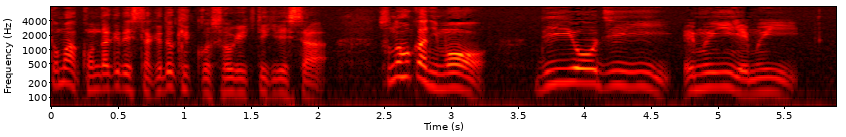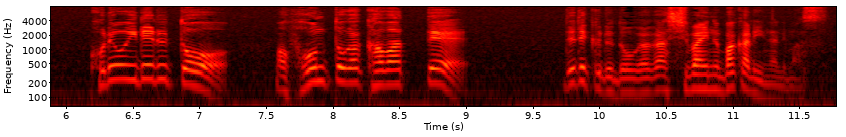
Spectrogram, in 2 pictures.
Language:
Japanese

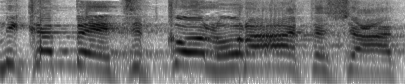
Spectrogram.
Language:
Hebrew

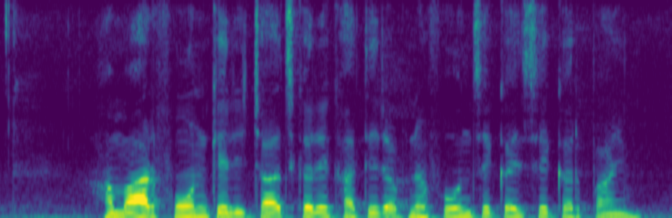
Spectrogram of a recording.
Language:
Bhojpuri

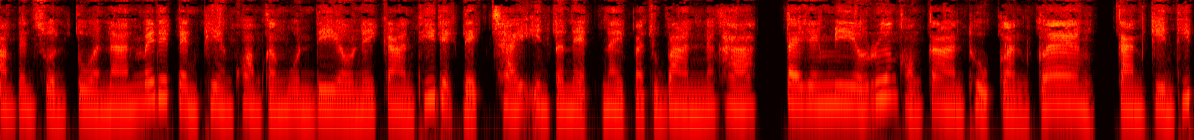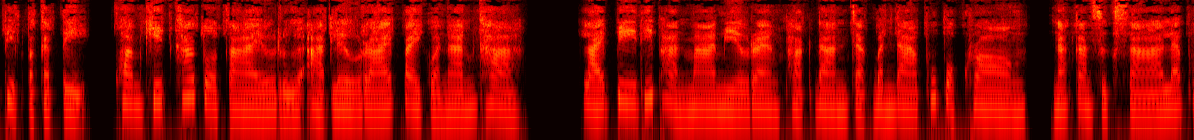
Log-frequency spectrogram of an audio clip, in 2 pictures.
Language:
Thai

